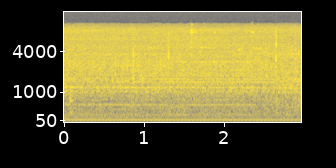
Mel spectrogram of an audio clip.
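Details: Low steady engine hum with soft hiss and faint scattered ticks on an early morning safari drive, no clear animal call.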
